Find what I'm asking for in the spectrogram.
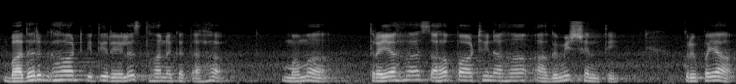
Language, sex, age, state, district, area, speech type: Sanskrit, male, 18-30, West Bengal, Alipurduar, rural, spontaneous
